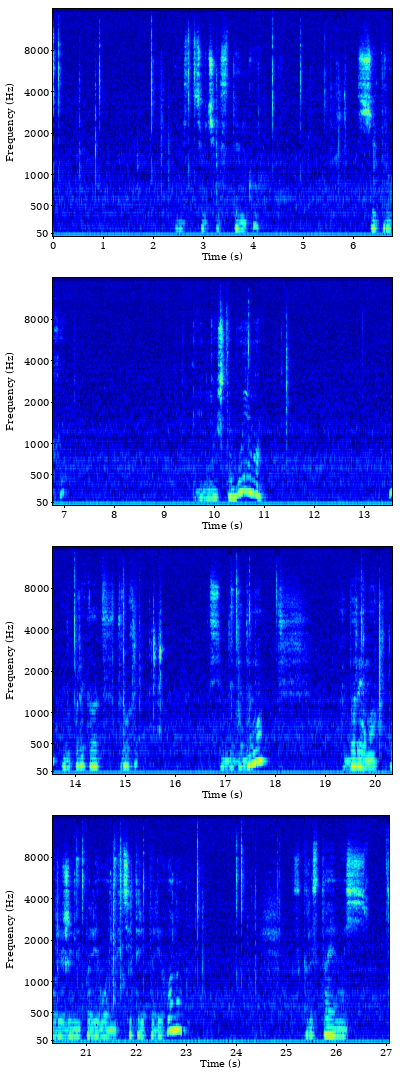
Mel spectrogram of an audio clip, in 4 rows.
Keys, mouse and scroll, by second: 0.0-1.7 middle drag, 1.7 shift+click, 2.5-4.7 middle drag, 4.7 s, 9.7-12.8 middle drag, 16.5-19.4 middle drag, 19.4 3, 19.9 click, 20.6 shift+click, 21.2-23.0 middle drag, 23.0 shift+click, 23.9-26.9 middle drag, 26.9-27.0 scroll up 1.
